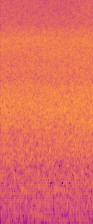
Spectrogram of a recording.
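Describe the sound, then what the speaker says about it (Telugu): Steady rain falls outdoors at a home during the rainy season, a dense even hiss of drops spread evenly across the full stretch with no voices and no break. "వర్షం పడుతుంది."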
